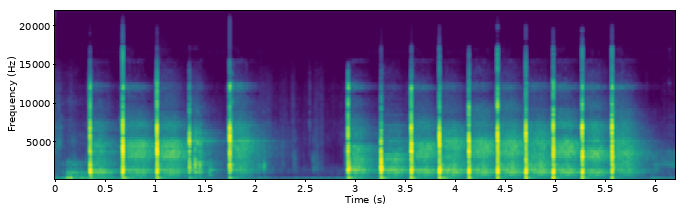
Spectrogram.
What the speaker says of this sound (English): I just give it a couple taps with a hammer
